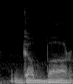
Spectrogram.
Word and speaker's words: الجبّار: lot of Arabs because we don't we don't pronounce the the gimm properly. we say gabar but you know every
